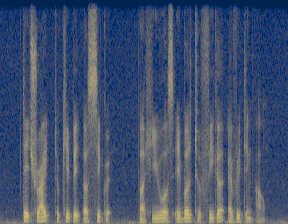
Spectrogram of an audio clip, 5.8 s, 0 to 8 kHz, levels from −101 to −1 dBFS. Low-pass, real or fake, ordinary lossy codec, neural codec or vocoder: none; fake; none; codec, 16 kHz, 0.8 kbps, ZipCodec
